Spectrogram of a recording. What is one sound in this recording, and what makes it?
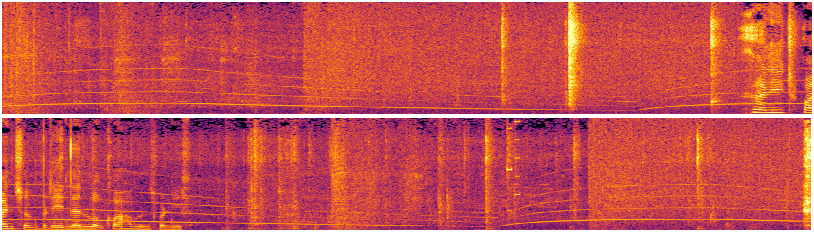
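A fire truck siren wails, rising and falling slowly.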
